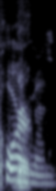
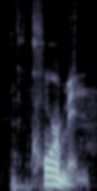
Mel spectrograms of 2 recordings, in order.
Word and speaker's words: corpsmen: I think the No, word you're Navy looking for is Corpsmen are the corpsman. medics. It's no. Corpsmen. Corpsmen. Corpsmen. Corpsmen, not corpsmen. I said it It's wrong.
